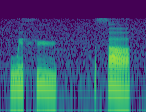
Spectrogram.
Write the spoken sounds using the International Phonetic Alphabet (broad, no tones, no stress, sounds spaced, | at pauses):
w ɪ h y | θ a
